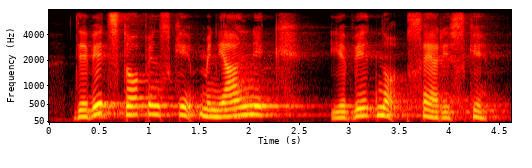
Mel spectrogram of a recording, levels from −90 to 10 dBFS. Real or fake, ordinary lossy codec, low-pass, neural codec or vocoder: real; none; 7.2 kHz; none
